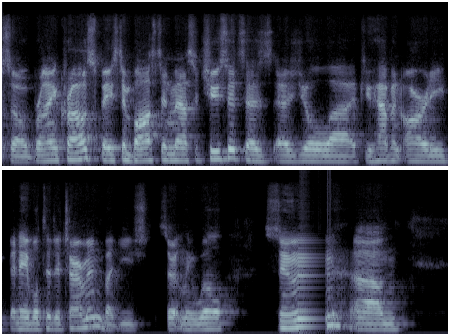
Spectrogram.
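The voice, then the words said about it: New England (Boston) accent. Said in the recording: “how am I doing with my Canadian accent on the New England accent? ... I'll probably do better”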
